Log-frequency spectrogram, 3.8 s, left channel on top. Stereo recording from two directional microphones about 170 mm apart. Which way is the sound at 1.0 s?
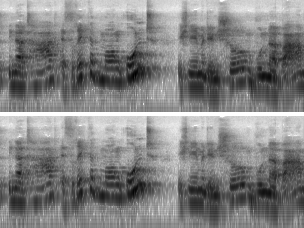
15° left (ahead or behind).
